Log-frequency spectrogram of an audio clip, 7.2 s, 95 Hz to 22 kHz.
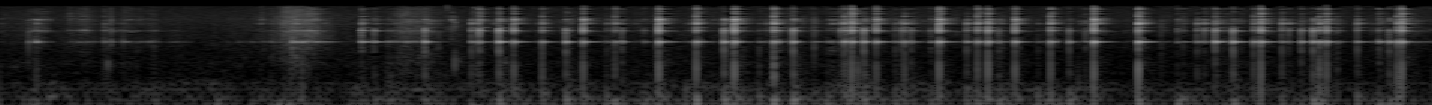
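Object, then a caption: Large glass water bottle. A large green glass water bottle is held and turned while fingernails tap on it in rapid, irregular clicks. Each tap gives a short, bright glassy clink with a steady ringing tone near 2.5 kHz, over a faint low rumble.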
